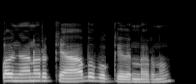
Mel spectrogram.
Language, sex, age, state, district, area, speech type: Malayalam, female, 18-30, Kerala, Wayanad, rural, spontaneous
